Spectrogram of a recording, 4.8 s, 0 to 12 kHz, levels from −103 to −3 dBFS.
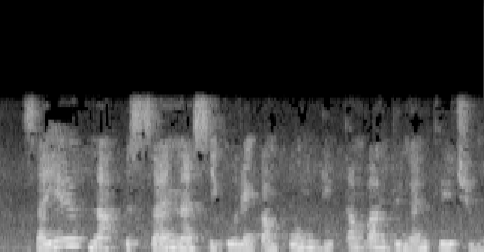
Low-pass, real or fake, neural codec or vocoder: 7.2 kHz; real; none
